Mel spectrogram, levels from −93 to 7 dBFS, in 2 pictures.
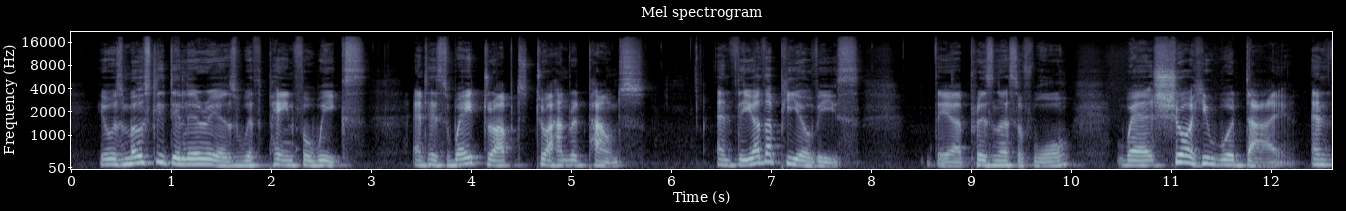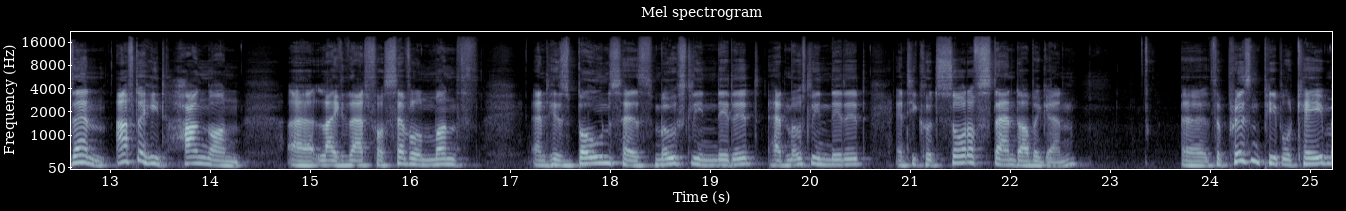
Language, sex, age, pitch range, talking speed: Danish, male, 30-49, 125-165 Hz, 150 wpm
